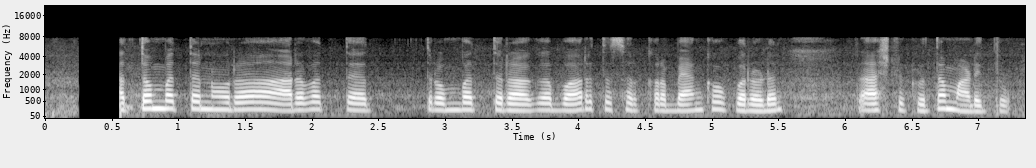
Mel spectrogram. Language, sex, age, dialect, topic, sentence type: Kannada, female, 18-24, Central, banking, statement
